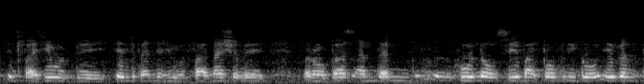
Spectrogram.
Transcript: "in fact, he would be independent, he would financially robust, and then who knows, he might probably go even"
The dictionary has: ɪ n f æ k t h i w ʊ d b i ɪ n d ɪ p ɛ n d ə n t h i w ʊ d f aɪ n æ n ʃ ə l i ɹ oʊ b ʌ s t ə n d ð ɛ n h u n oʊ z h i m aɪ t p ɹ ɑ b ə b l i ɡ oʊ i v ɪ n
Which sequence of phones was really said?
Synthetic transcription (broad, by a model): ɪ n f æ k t h i w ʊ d b i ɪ n d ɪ p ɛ n d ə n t h i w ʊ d f aɪ n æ n ʃ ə l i ɹ oʊ b ʌ s t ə n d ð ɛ n h u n oʊ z h i m aɪ t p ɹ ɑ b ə l i ɡ oʊ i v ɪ n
